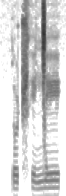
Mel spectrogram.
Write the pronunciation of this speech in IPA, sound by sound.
ɾ o ʈ͡ʂʰ e ŋ͡ǀ e

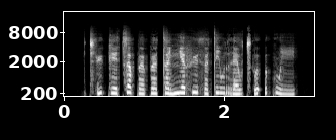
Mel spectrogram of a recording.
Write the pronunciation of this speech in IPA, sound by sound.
t͡sʼ y˧ k e˧ t͡s ɐ˦ p œ˨ p œ˧ t ɐ˦˨ ɲ ɛ˦ f y˦ θ œ˨ t i˦ w r ɛ˨ w t͡sʼ ʊ˦ ʔ ʊ˦ k w i˨

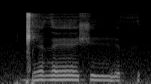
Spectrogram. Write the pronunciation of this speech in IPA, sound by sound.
ɡ͡ǁ e ð eː ʃ iː θ

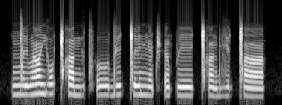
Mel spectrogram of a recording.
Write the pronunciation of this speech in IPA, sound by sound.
ŋ͡ǀ e l ã j ɔ ǁʰ a mʲ ɤ t͡sʼ ɤː d e ǁ e nʲ ã t͡ʃʼ ɛ̃ p eː ǁʰ ã d zʲ a ǁ ã

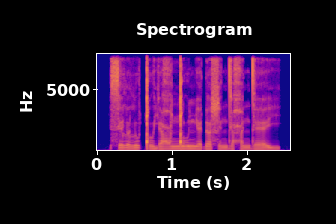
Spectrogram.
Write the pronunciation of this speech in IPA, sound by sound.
s ɪ l ʊ l u ǃ u j ɛ ʕ ʏ ŋ͡ǃ u ɲ ɛ ɗ ɐ ɬ ɪ n d ɪ ħ e n d ɛ j

